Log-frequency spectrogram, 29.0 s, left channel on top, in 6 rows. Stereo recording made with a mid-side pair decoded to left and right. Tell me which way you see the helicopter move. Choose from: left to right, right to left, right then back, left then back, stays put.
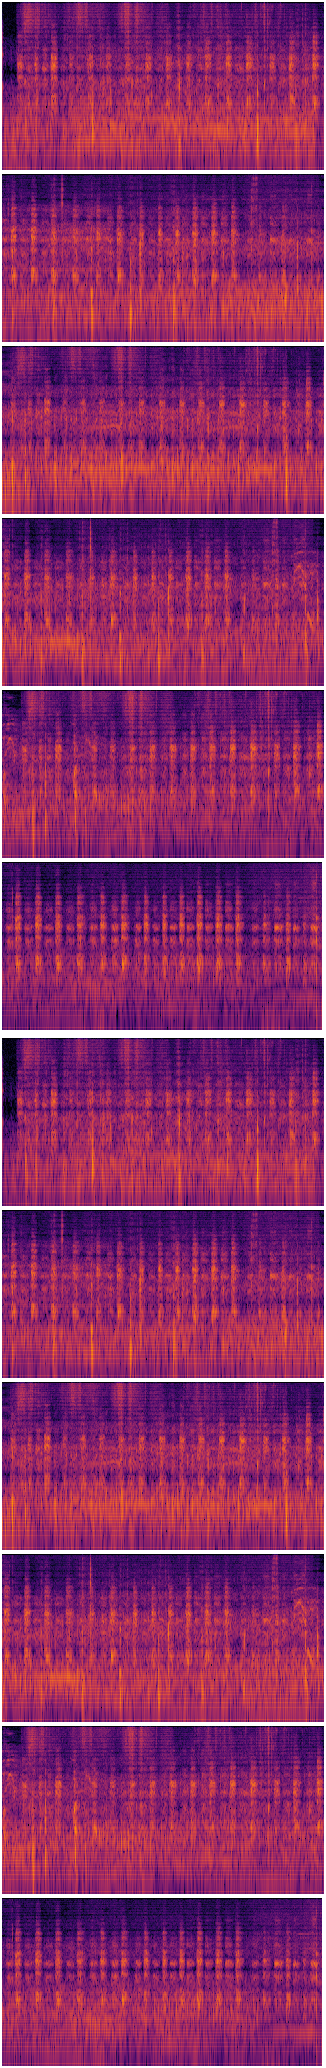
left to right.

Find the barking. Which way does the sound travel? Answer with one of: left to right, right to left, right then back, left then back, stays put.
right then back.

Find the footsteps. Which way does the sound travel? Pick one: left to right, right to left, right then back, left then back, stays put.
left then back.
